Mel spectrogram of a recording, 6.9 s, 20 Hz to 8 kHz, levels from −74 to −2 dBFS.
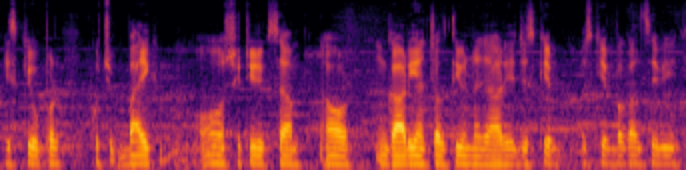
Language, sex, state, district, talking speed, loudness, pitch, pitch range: Hindi, male, Bihar, Saharsa, 175 wpm, -19 LUFS, 105 Hz, 100-105 Hz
